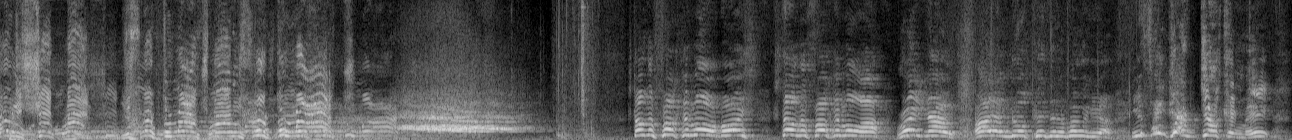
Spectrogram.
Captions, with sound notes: Holy shit man you smoked too much, man you smoked too much! [tyres screeching] Stop the fucking motor boys! Stop the fucking motor right now! I am not kidding about here, you think I’m joking mate? Here we go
